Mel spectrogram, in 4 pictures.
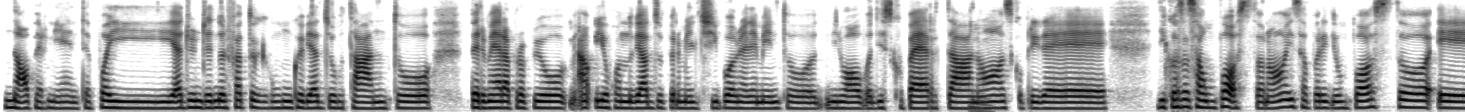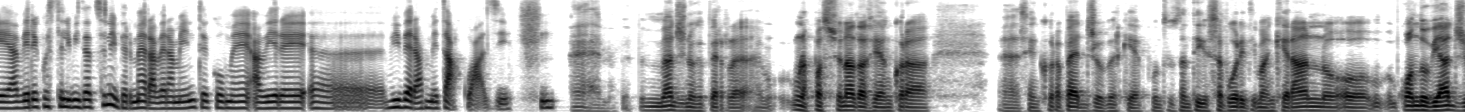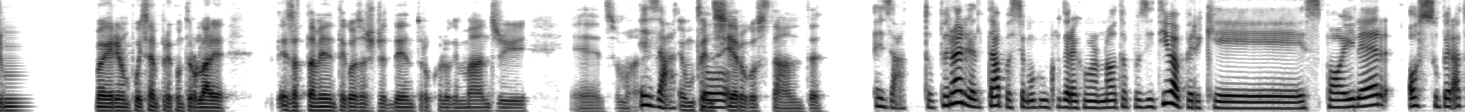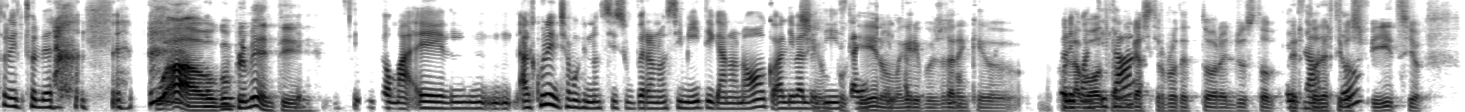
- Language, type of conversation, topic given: Italian, podcast, Che ruolo ha l’alimentazione nella tua giornata?
- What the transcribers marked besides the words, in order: "proprio" said as "propio"; snort; "insomma" said as "nsomma"; drawn out: "perché"; laughing while speaking: "intolleranze"; other background noise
